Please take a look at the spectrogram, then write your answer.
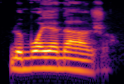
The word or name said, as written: le moyen age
